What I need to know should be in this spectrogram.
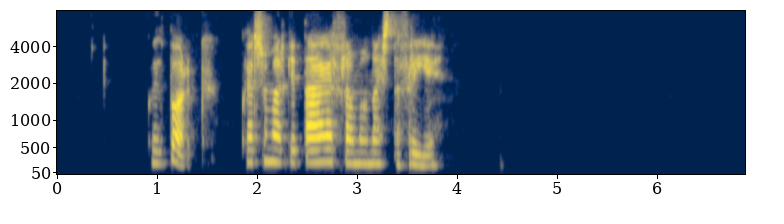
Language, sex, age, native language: Icelandic, female, 20-29, Icelandic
